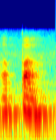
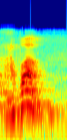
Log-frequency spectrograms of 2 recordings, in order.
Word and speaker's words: 아빠: 것입니다 아빠 아버지요 아빠 아빠 입니다 히브리고 비슷한 아람어의 표현을 그대로 가져온 거예요 우리 말 뜻하고 거의 똑같아요 놀랍게도 옛날에는 아바 아버지요 했어요 아바 아버지 근데 발음을 정확하게 옮기면 아바라는 말이 아니라 아빠가 맞아요 그래서이 개혁 계정에서는 그대로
